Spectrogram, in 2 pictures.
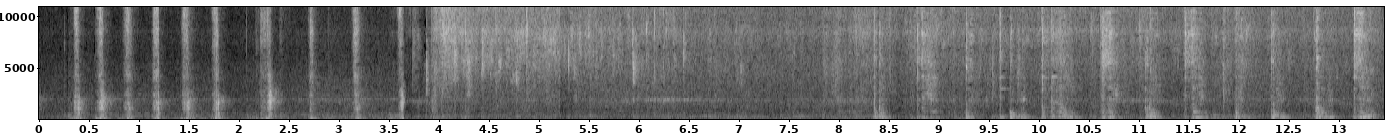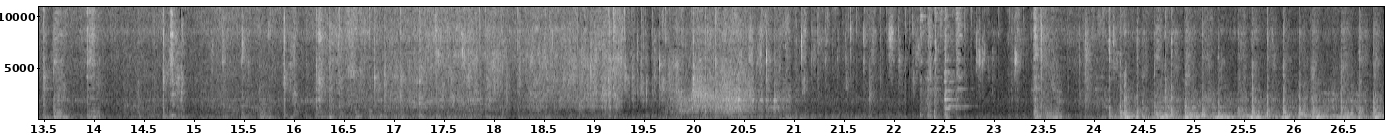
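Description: A knife chopping shallots on a wooden cutting board, at about three strikes a second for the first few seconds. Then strips of tempeh sizzle in hot oil in an aluminium wok while a metal ladle stirs and scrapes against the pan. Near the end it grows louder as peanuts fry and are stirred in the oil.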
